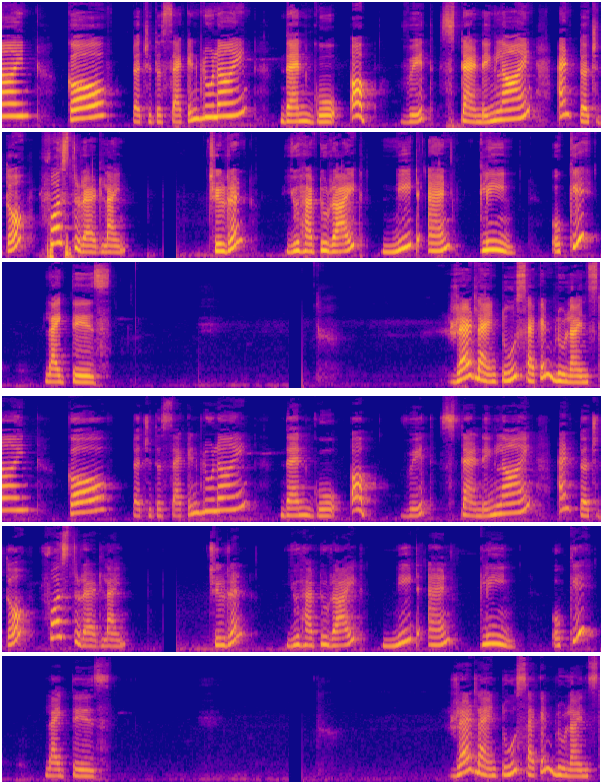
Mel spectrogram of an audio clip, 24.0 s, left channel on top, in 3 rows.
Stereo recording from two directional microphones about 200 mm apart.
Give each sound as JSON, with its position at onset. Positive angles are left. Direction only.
{"t": 0.0, "sound": "speech", "side_deg": 25}
{"t": 10.7, "sound": "speech", "side_deg": 30}
{"t": 21.9, "sound": "speech", "side_deg": 15}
